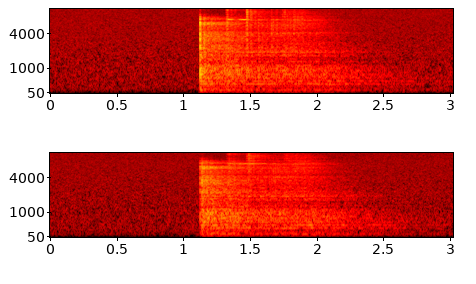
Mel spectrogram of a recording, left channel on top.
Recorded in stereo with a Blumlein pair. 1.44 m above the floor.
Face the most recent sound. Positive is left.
turn(degrees=35)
